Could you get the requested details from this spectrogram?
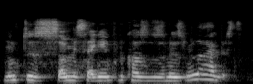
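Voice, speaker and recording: A man voicing Jesus in a children's Bible story, speaking softly and reassuringly. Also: sits high, steady tone, normal speed, far from the mic. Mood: confiding. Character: gentle calm Jesus, adult man, reassuring.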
